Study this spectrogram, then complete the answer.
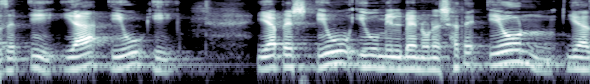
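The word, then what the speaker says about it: يُ: কি ভুলটা করে যেমন ইয়া পেশ অনেকে পড়ে উ না এমনটি হবে না এমনটি ভুল তাহলে সঠিক উচ্চারণ কি ইয়া পেশ ইউ ইয়া পেশ ইউ ইংরেজিতে যে একটা ইউ আছে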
